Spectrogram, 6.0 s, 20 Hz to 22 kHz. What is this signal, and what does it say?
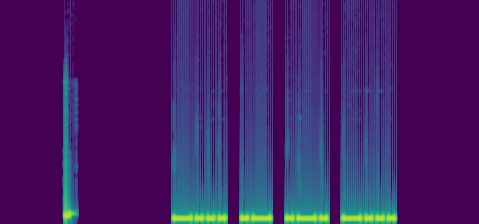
Morse code, heard as a keyed tone, about 17 wpm, 700 Hz. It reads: BARB
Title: USA Common Names - Max 5 Letters - 17wpm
